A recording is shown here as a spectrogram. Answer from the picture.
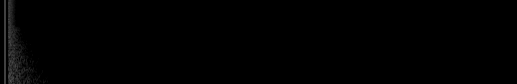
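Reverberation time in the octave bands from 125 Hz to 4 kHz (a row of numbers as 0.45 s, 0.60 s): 1.1 s, 1.1 s, 0.90 s, 0.80 s, 0.65 s, 0.45 s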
